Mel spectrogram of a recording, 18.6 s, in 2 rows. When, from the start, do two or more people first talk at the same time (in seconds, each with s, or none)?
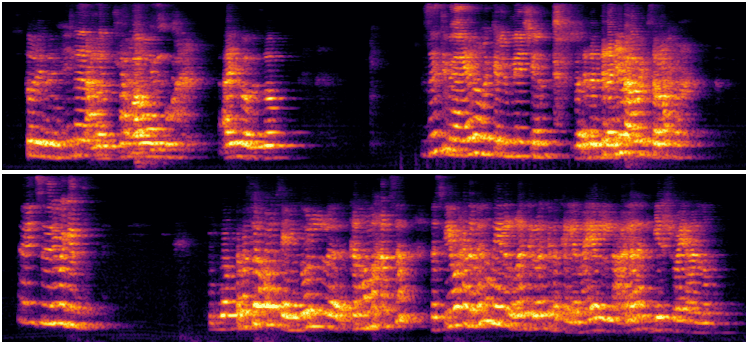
0.7 s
